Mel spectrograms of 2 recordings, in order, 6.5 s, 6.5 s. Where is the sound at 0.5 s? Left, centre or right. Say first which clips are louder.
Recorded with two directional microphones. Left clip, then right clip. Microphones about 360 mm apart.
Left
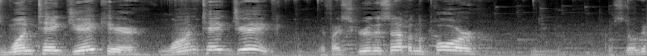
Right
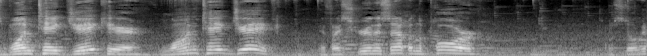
Left 1 dB; centre.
